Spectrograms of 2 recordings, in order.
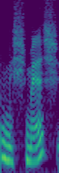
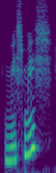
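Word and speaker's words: משמש: a fig tree apricot the word is mishmesh but Israelis usually say mishmish Kenneth I bought one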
